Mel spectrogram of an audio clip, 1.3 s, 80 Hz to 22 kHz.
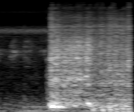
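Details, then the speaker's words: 2011 Honda Scoopy carburettor scooter, about 6,000 km, second electric start after a hard first morning start: brief starter whirr, engine catches at once into a steady idle; easy normal start. "Nah, ini dia agak mudah nih. Sudah yang pertama memang mungkin karena harus dipanasin kali ya untuk pertama kali kalau pagi."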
